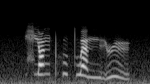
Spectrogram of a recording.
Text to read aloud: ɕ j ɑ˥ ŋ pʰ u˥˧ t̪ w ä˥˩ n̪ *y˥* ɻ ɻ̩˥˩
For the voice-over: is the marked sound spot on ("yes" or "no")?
no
